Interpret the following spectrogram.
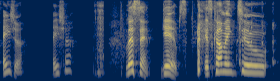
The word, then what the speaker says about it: Ashia: I think it's Asia. It's just spelled ASHIA. So it's Asia.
